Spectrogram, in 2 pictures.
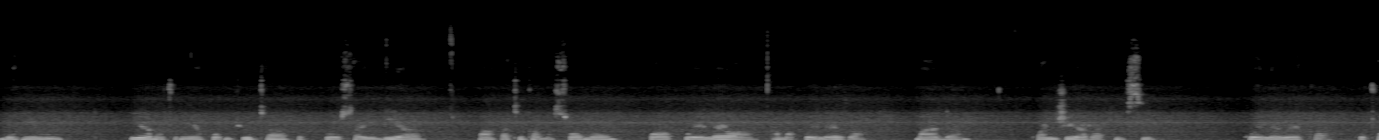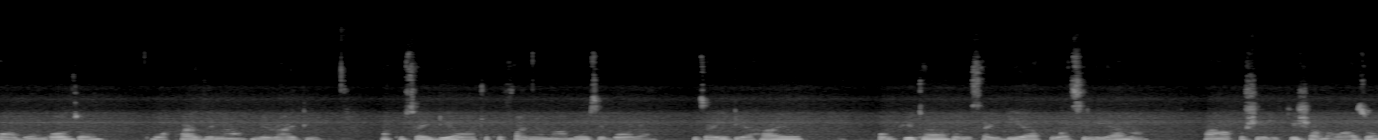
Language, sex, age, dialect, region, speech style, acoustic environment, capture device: Swahili, female, 25-34, Kenya - Nairobi Sheng-influenced, Kenya, relaxed, silence, desktop / macOS / Chrome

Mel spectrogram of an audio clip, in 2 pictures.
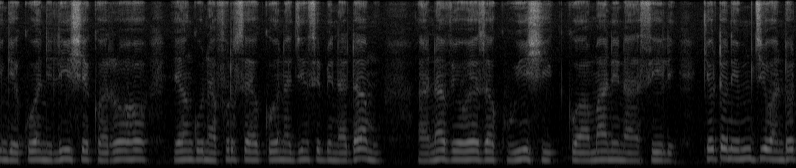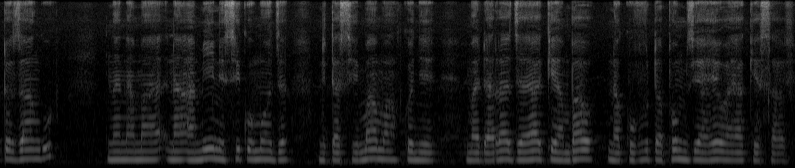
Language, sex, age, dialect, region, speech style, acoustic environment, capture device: Swahili, male, 18-24, Kenya - Mombasa, Kenya, relaxed; focused, silence; appliances, desktop / Windows / Chrome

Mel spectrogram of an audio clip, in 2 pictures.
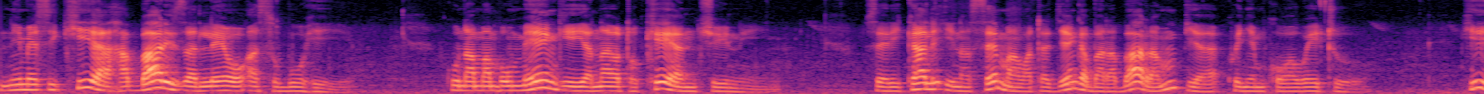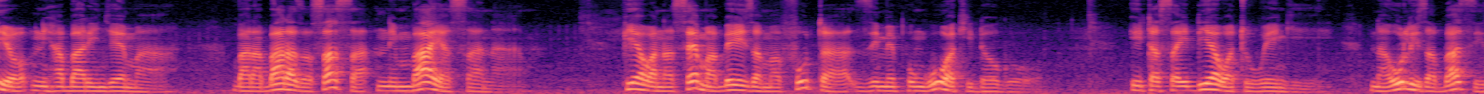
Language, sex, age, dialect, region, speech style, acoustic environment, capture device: Swahili, male, 35-44, Kenya - Mombasa, Kenya, excited, silence, desktop / Windows / Chrome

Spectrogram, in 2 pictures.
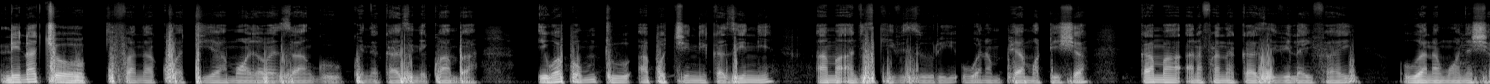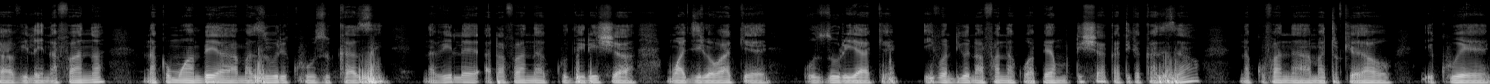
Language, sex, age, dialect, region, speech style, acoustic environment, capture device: Swahili, male, 25-34, Kenya - Nairobi Sheng-influenced, Kenya, excited, people talking, mobile / Linux / Chrome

